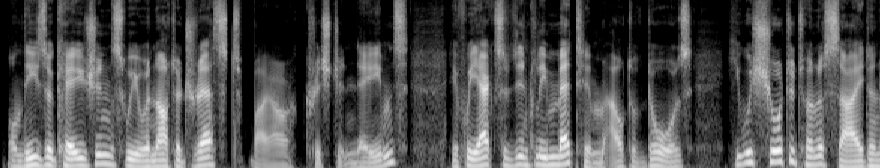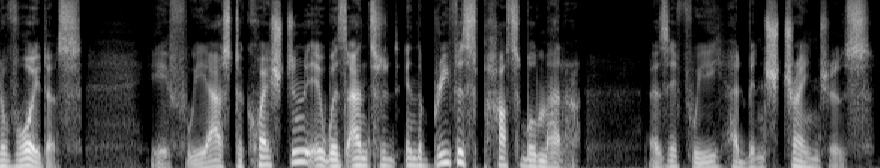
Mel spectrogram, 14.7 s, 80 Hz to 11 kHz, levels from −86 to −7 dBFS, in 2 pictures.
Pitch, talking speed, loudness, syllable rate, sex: 120 Hz, 190 wpm, -21 LUFS, 5.5 syllables/s, male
